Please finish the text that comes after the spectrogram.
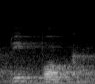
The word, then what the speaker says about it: pipoca: Então você fala devagar, ó, pipoca. Claro, o pó é mais forte.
